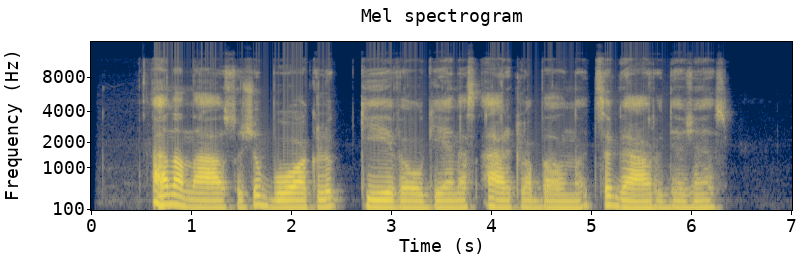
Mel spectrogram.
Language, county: Lithuanian, Šiauliai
